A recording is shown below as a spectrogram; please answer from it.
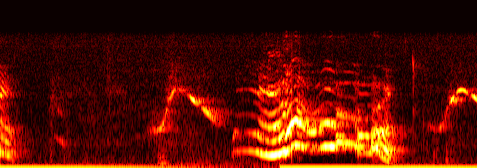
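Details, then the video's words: Singing pet pointer: wavering, bending howls that rise and fall in pitch, overlapping with a thin whistle-like tone and faint music. "the singing pointer"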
